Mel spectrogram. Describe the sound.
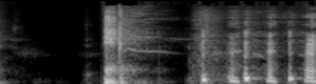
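A person gives a small cough, then a quick run of about five croaky, rhythmic vocal bursts, imitating a cartoon frog.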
